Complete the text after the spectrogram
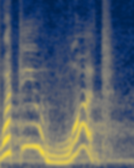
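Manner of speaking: very high, sweeping, incredulous tone.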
